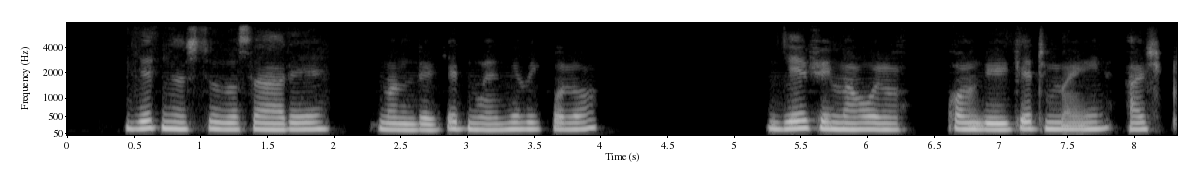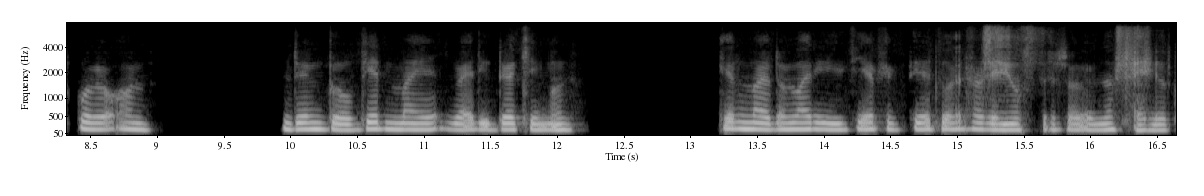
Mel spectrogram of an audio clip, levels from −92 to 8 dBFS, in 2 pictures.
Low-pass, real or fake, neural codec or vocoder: 7.2 kHz; fake; codec, 16 kHz, 1 kbps, FunCodec, trained on LibriTTS, 50 frames a second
